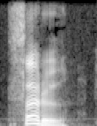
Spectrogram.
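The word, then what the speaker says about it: saru (猿): Is, you know, in Japanese, monkey is pronounced saru.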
